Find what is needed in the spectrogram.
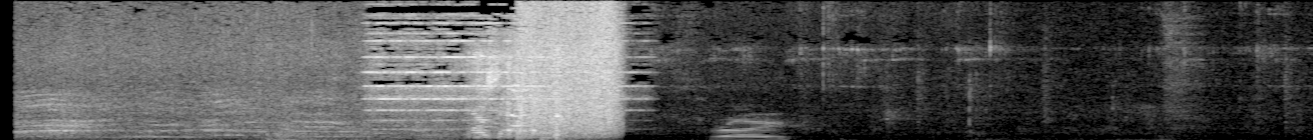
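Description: Children's voices shouting and calling at play for about two and a half seconds, cut off by a short loud burst of hiss like TV static; then one brief voiced sound and near quiet.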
